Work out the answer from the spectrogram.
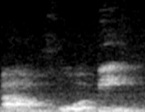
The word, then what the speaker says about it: Huobi: And then after I joined Huobi, I went to like really, really, really, really far.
